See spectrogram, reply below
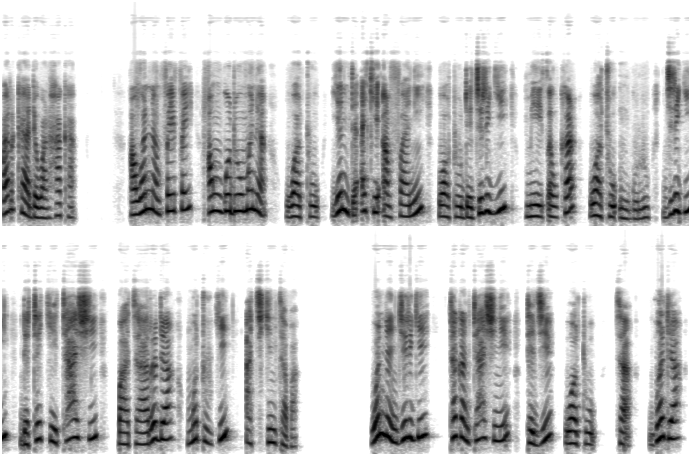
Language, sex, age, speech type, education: Hausa, male, 15-29, spontaneous, primary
